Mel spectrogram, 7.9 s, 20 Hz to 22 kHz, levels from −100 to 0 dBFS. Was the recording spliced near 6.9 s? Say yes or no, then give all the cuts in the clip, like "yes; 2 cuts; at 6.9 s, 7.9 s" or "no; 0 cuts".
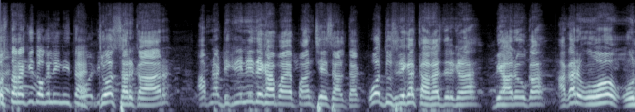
yes; 3 cuts; at 1.1 s, 4.4 s, 6.9 s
